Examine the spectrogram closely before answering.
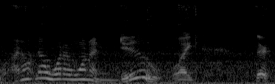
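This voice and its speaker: Noticeable background noise runs under this recording. A man speaks with audible room echo around him. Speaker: streamer. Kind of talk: casual livestream chat. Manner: fast; halting.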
